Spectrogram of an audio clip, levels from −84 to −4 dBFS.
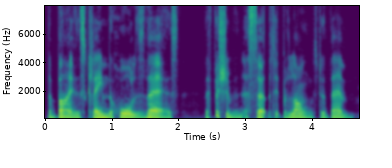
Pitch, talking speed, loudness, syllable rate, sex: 185 Hz, 190 wpm, -19 LUFS, 4.5 syllables/s, female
